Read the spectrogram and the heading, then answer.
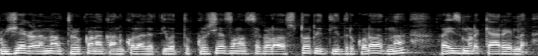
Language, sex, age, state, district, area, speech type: Kannada, male, 18-30, Karnataka, Dharwad, urban, spontaneous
